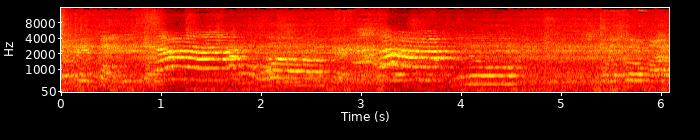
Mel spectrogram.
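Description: High-pitched voices with gliding pitch, most marked from about a second in to past the middle, over a steady low background hum.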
